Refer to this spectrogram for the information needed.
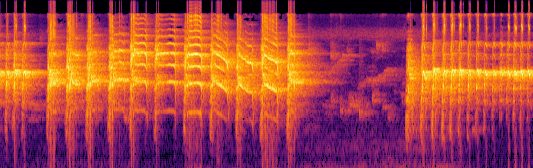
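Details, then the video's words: Cucak jenggot (grey-cheeked bulbul) in mbeset singing used to provoke other birds of the species: loud, harsh squawky notes with sliding down-turns repeated rapidly, a pause near four seconds, then a quick high rattle. "Cucak jenggot gacor full mbeset"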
